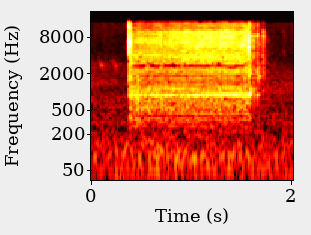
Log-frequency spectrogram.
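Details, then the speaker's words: Renault 21 ABS hydraulic pump as the ignition is switched on: sharp electric whir for just over a second, then cuts off; short-cycling because the accumulator sphere's membrane failed and lost its nitrogen charge. "Et dès qu'on va freiner, à peine on va appuyer sur la pédale, direct ça va se mettre à pomper. Direct. On rappuie, hop, ça repompe. On rappuie, ça repompe. Tout le temps. Parce que l'accumulateur ne joue plus son rôle."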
